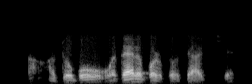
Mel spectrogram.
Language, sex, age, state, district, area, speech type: Gujarati, male, 60+, Gujarat, Valsad, rural, conversation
